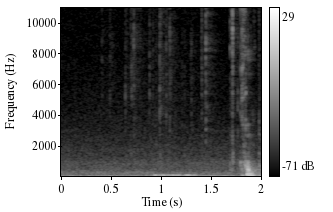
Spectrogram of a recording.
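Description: A few quick keystrokes on a computer keyboard, typing a short word.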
